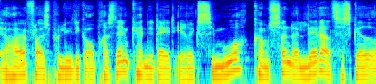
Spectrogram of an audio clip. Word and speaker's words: Zemmour: Jamen, vi skal nemlig høre om øh, den øh, franske præsidentkandidat øh, Erik Zemmour. Zemmour, jeg håber, jeg udtaler det.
